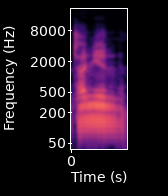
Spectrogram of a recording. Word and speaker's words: Tonyan: And then finally, my only note is Robert Tonyan, rhymes with Funyon, ain't going to be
